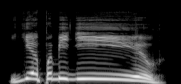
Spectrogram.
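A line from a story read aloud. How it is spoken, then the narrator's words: Yelled. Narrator (Russian): завопил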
